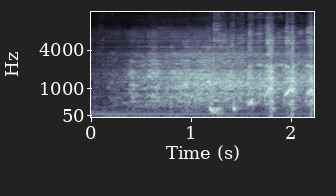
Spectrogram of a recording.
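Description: Laughter that swells up about half a second in, a crowd's laughing haze first, then a man's snickering laugh over it from just past a second in.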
